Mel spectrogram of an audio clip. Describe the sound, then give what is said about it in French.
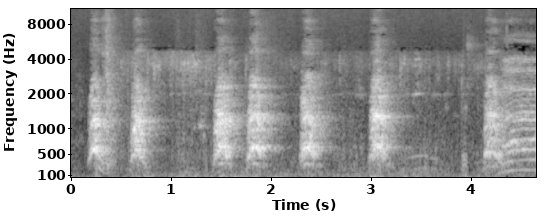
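A dog barks in a run of sharp, loud bursts, with several barks in an uneven rhythm and a longer sustained one at the end. No voices are heard over it. “Tenez, voilà maintenant Diogène qui aboie.”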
